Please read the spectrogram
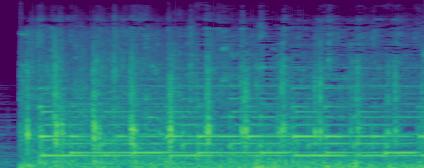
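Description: Horse hooves clip-clopping on pavement in an even rhythm of about three steps a second, over background music holding a steady tone.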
